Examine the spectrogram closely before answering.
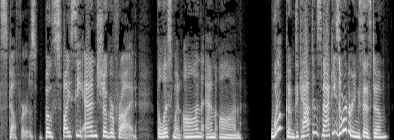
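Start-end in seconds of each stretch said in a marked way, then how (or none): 5.4-7.8 high, bright ad recording; chipper recorded voice. Acted. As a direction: sell it like a perky phone menu. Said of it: "a chipper recording exclaimed".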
